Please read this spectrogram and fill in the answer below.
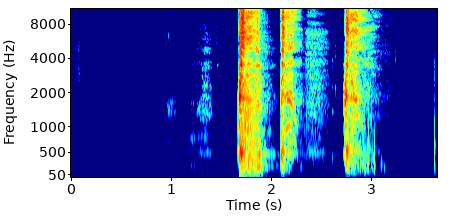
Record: {
  "three_cough_length": "3.7 s",
  "three_cough_amplitude": 32768,
  "three_cough_signal_mean_std_ratio": 0.23,
  "survey_phase": "alpha (2021-03-01 to 2021-08-12)",
  "age": "45-64",
  "gender": "Male",
  "wearing_mask": "Yes",
  "symptom_cough_any": true,
  "symptom_shortness_of_breath": true,
  "symptom_fatigue": true,
  "symptom_headache": true,
  "symptom_onset": "3 days",
  "smoker_status": "Ex-smoker",
  "respiratory_condition_asthma": false,
  "respiratory_condition_other": true,
  "recruitment_source": "Test and Trace",
  "submission_delay": "2 days",
  "covid_test_result": "Positive",
  "covid_test_method": "RT-qPCR",
  "covid_ct_value": 17.1,
  "covid_ct_gene": "ORF1ab gene",
  "covid_ct_mean": 17.3,
  "covid_viral_load": "2100000 copies/ml",
  "covid_viral_load_category": "High viral load (>1M copies/ml)"
}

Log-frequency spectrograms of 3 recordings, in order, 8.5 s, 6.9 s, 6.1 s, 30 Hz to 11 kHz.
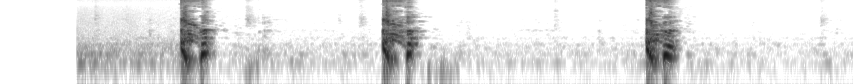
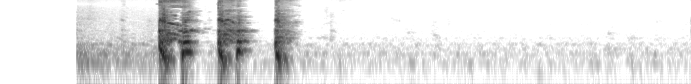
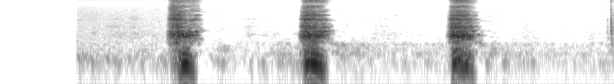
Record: {
  "three_cough_length": "8.5 s",
  "three_cough_amplitude": 32767,
  "three_cough_signal_mean_std_ratio": 0.24,
  "cough_length": "6.9 s",
  "cough_amplitude": 32768,
  "cough_signal_mean_std_ratio": 0.24,
  "exhalation_length": "6.1 s",
  "exhalation_amplitude": 29403,
  "exhalation_signal_mean_std_ratio": 0.28,
  "survey_phase": "beta (2021-08-13 to 2022-03-07)",
  "age": "45-64",
  "gender": "Male",
  "wearing_mask": "No",
  "symptom_none": true,
  "smoker_status": "Never smoked",
  "respiratory_condition_asthma": false,
  "respiratory_condition_other": false,
  "recruitment_source": "REACT",
  "submission_delay": "5 days",
  "covid_test_result": "Negative",
  "covid_test_method": "RT-qPCR"
}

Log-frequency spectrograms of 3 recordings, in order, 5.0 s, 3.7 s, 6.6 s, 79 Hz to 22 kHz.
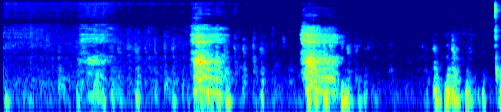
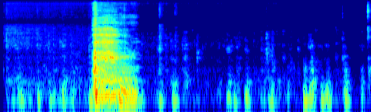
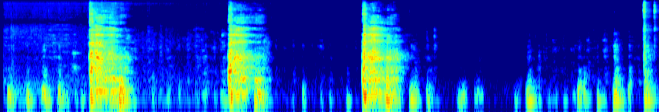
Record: {
  "exhalation_length": "5.0 s",
  "exhalation_amplitude": 15553,
  "exhalation_signal_mean_std_ratio": 0.39,
  "cough_length": "3.7 s",
  "cough_amplitude": 32768,
  "cough_signal_mean_std_ratio": 0.28,
  "three_cough_length": "6.6 s",
  "three_cough_amplitude": 32768,
  "three_cough_signal_mean_std_ratio": 0.33,
  "survey_phase": "beta (2021-08-13 to 2022-03-07)",
  "age": "65+",
  "gender": "Male",
  "wearing_mask": "No",
  "symptom_none": true,
  "smoker_status": "Ex-smoker",
  "respiratory_condition_asthma": false,
  "respiratory_condition_other": true,
  "recruitment_source": "REACT",
  "submission_delay": "1 day",
  "covid_test_result": "Negative",
  "covid_test_method": "RT-qPCR"
}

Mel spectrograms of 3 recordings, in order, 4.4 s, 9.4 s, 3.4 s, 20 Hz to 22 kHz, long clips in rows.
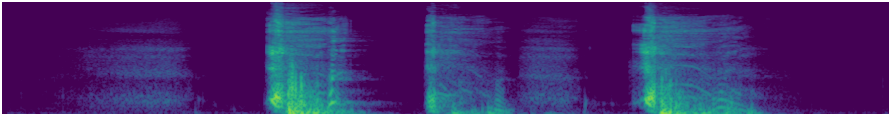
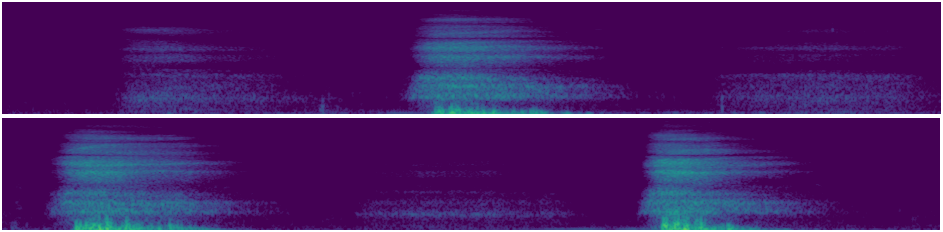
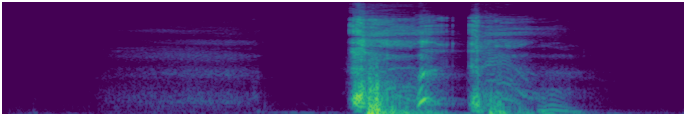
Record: {
  "three_cough_length": "4.4 s",
  "three_cough_amplitude": 32768,
  "three_cough_signal_mean_std_ratio": 0.31,
  "exhalation_length": "9.4 s",
  "exhalation_amplitude": 9807,
  "exhalation_signal_mean_std_ratio": 0.29,
  "cough_length": "3.4 s",
  "cough_amplitude": 29929,
  "cough_signal_mean_std_ratio": 0.27,
  "survey_phase": "beta (2021-08-13 to 2022-03-07)",
  "age": "45-64",
  "gender": "Female",
  "wearing_mask": "No",
  "symptom_none": true,
  "smoker_status": "Ex-smoker",
  "respiratory_condition_asthma": false,
  "respiratory_condition_other": false,
  "recruitment_source": "REACT",
  "submission_delay": "0 days",
  "covid_test_result": "Negative",
  "covid_test_method": "RT-qPCR"
}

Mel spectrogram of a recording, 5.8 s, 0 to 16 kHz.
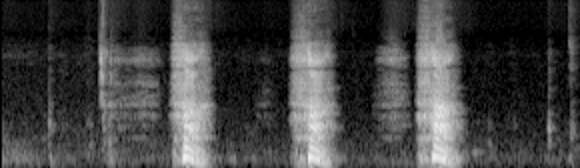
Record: {
  "exhalation_length": "5.8 s",
  "exhalation_amplitude": 32768,
  "exhalation_signal_mean_std_ratio": 0.29,
  "survey_phase": "beta (2021-08-13 to 2022-03-07)",
  "age": "65+",
  "gender": "Male",
  "wearing_mask": "No",
  "symptom_none": true,
  "smoker_status": "Never smoked",
  "respiratory_condition_asthma": false,
  "respiratory_condition_other": false,
  "recruitment_source": "REACT",
  "submission_delay": "1 day",
  "covid_test_result": "Negative",
  "covid_test_method": "RT-qPCR",
  "influenza_a_test_result": "Negative",
  "influenza_b_test_result": "Negative"
}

